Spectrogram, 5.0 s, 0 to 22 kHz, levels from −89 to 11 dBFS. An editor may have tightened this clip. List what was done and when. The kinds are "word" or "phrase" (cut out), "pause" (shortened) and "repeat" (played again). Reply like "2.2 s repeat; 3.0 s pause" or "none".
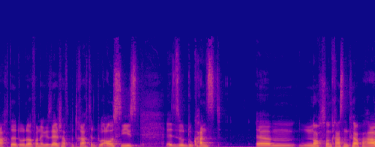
none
